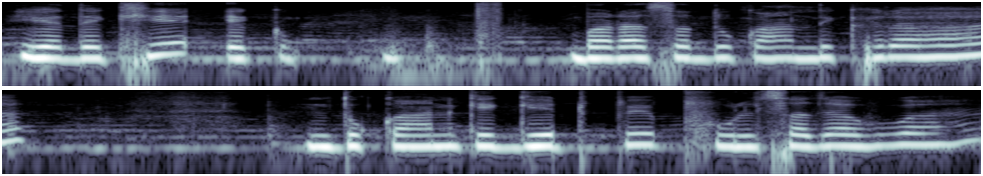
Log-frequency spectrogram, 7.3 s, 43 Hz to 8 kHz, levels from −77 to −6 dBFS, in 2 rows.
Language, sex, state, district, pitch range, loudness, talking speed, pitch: Hindi, female, Bihar, West Champaran, 230-250 Hz, -17 LUFS, 140 wpm, 240 Hz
